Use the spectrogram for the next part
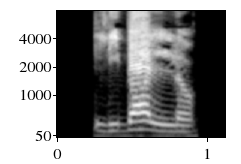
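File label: level, Basque; gcompris-data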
